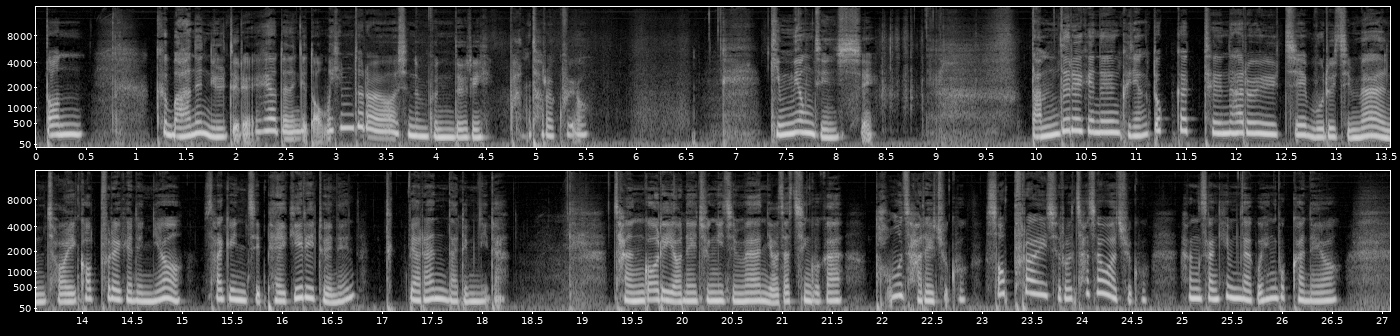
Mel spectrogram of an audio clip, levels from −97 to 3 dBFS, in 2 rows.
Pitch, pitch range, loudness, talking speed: 215 Hz, 185-250 Hz, -24 LUFS, 255 characters per minute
